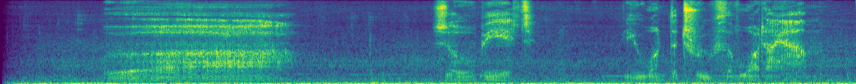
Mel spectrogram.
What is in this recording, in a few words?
Gaming Evil Demon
